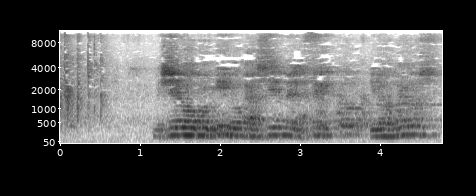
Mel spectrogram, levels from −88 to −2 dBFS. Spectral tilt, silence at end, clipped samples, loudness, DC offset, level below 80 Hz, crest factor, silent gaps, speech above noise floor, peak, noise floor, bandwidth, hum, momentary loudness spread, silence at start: -4 dB/octave; 0 s; under 0.1%; -22 LUFS; under 0.1%; -66 dBFS; 18 dB; none; 23 dB; -6 dBFS; -46 dBFS; 11 kHz; none; 12 LU; 0 s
